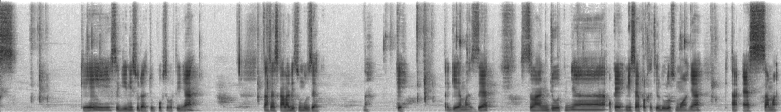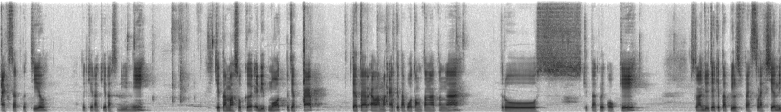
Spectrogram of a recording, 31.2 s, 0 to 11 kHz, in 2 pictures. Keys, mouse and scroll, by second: 0.5 g, 1.8 middle click, 5.0 s, 8.2 g, 9.3 middle click, 9.6-10.7 scroll up 3, 10.1 middle click, 10.7 middle click, 11.1-11.4 scroll up 2, 11.5 shift+middle click, 12.6 s, 14.1 s, 18.9 g, 21.5 Tab, 23.0 ctrl+r, 27.0 middle click, 28.5-28.9 scroll down 2, 28.9 middle click, 29.4-30.1 scroll up 1, 30.5 click.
